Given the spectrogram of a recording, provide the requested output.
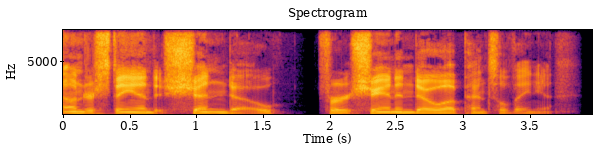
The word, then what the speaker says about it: Shenandoah: So in our last episode, I mentioned JCPenney opened some stores in Ely, Nevada and Shenandoah, Pennsylvania. Apparently, that's not how they're pronounced. It's actually Ely, Nevada. – Uh-huh. – And Shendo, Pennsylvania. – Okay. – Ely, I can understand. – Uh-huh. – E-L-Y.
